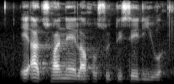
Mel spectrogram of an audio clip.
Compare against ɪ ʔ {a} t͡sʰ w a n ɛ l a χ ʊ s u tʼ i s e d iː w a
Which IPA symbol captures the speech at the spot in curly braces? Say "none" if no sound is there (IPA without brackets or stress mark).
a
